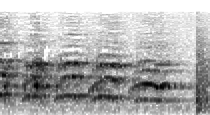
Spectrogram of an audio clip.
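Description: A person's voice making a run of high, wordless cries, each short cry rising and falling in pitch, cut off by a sharp knock at the very end.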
